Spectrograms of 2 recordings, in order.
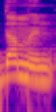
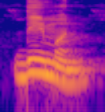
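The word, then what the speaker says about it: Damon: Second, it is not Daman, okay, it is Deman.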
